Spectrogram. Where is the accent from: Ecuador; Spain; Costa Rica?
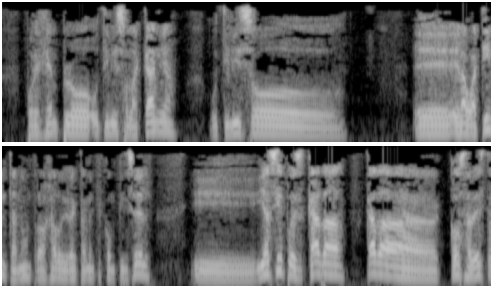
Ecuador; Ibarra, Imbabura; Realmente yo vengo de la provincia de Imbabura. Soy originario de Ibarra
